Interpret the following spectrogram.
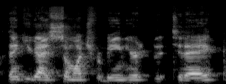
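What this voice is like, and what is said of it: Choked-up, emotional voice. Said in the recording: “Got choked up.”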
